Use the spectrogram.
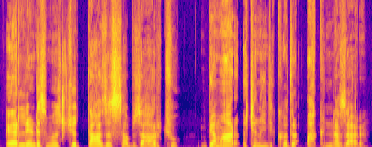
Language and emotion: Kashmiri, happy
